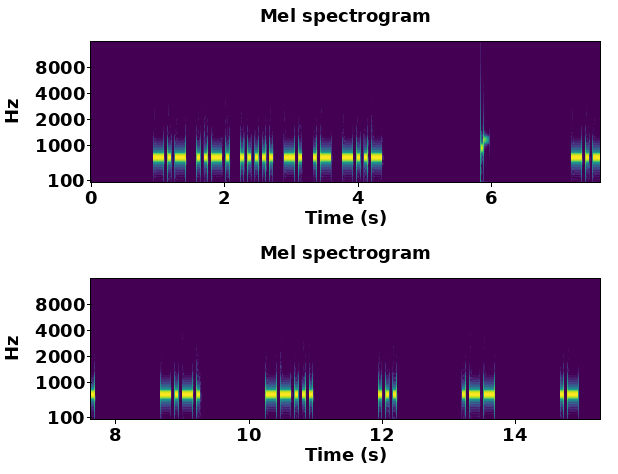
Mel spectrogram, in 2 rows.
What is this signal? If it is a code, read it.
Morse code, heard as a keyed tone, about 23 wpm, spaced as for 11 wpm, 700 Hz. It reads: KF5NAX KC7SWA
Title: USA Call Signs - 6 Characters - 6x Character Spacing - 22wpm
